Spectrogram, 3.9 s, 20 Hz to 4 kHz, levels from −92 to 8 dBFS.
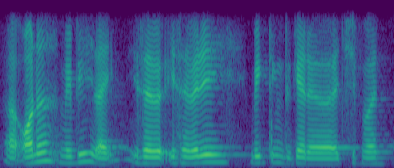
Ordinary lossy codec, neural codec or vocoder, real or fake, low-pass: none; none; real; 3.6 kHz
